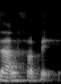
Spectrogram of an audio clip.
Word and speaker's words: alphabet: Um alphabets in French are called as le alphabet. Everyone please repeat. Liz alphabet. Lay alphabet. Keep on le alphabet. Alphabet. Alphabet. We don't pronounce the T.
